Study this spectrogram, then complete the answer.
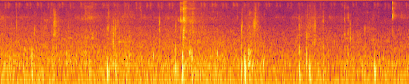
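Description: Footsteps walk away on paving.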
